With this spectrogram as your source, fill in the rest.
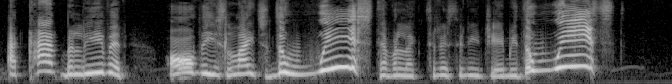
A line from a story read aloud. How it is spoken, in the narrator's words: she'd scream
